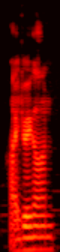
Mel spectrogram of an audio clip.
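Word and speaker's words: Hydreigon: going to switch he's switching the hydra gone hi dragon that's how he's pronounced that uh i'm gonna i know he's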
